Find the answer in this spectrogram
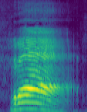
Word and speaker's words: frère: But whenever aksa grave is used on E, it becomes the more flattened pronunciation. Père, mère, frère.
